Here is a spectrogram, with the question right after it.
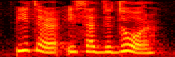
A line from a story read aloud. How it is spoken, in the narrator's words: she was so overjoyed that she exclaimed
